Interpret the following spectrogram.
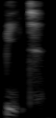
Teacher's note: >> So like think about the vowel sound in the word beat. To make that sound, you move the front part of your tongue up high. So we call that a high front vowel.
